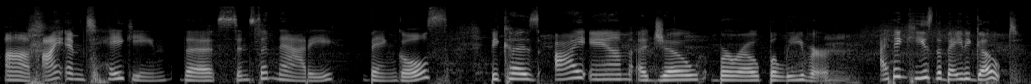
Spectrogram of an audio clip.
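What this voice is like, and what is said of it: Texas accent. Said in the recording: “That accent? ... She took over that Texas accent. ... She's fully adopted.”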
